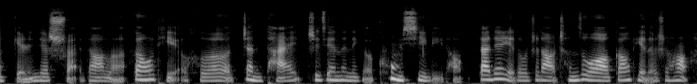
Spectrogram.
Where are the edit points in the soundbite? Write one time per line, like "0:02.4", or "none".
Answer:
none

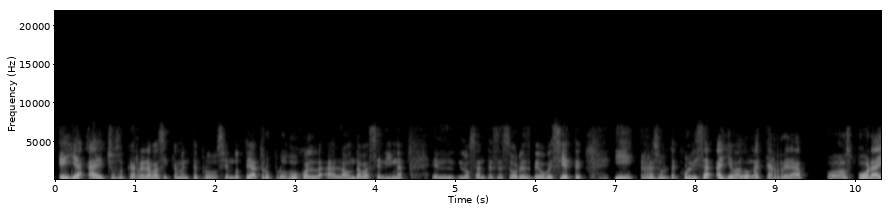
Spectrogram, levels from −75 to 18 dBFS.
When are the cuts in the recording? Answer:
0:05.9
0:07.8

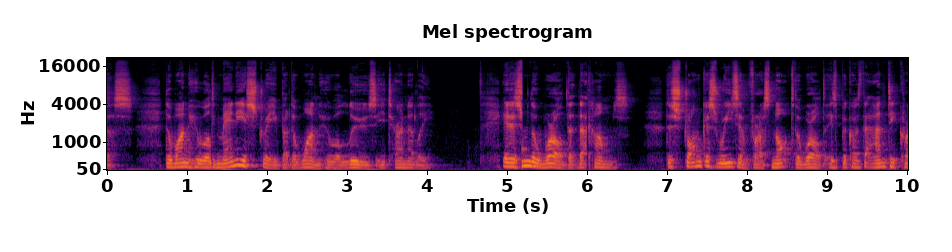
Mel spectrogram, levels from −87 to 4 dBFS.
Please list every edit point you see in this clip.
0:01.3
0:02.3
0:05.2
0:06.0
0:08.6

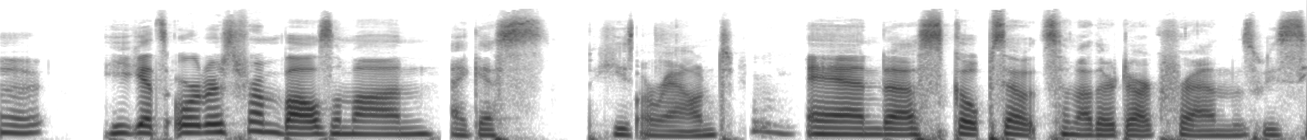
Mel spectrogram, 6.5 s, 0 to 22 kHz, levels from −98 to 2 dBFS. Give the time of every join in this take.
0:03.2

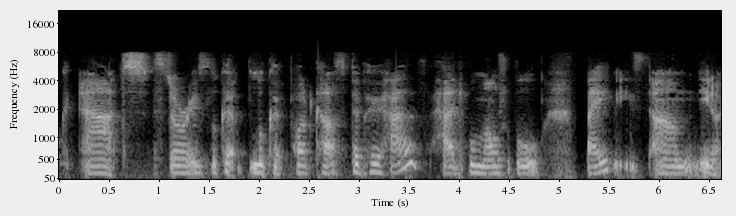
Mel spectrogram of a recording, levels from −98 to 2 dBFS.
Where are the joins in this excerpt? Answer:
0:00.9
0:01.9
0:03.0
0:04.1

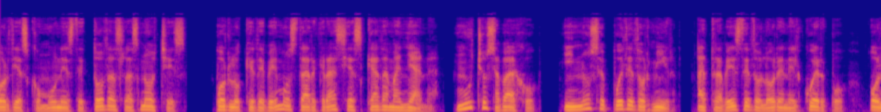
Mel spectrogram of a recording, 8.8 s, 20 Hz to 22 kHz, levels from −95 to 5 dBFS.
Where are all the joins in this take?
0:04.5
0:05.0

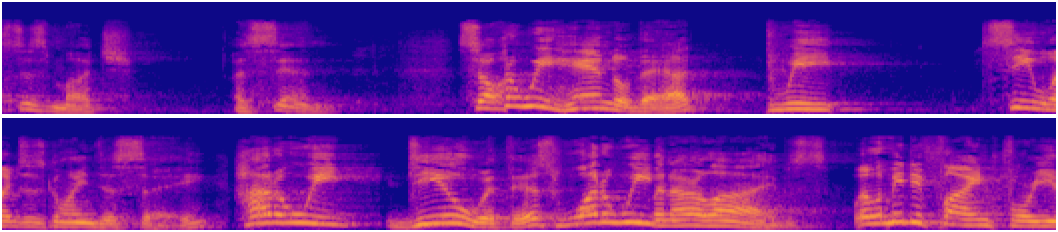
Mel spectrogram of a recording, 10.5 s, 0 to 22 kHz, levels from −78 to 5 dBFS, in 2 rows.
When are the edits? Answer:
0:02.5
0:03.8
0:05.3
0:06.4
0:07.1
0:08.5

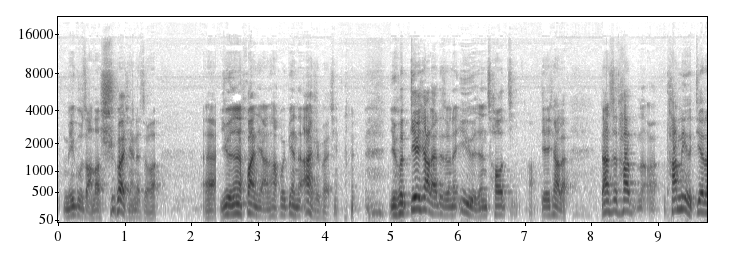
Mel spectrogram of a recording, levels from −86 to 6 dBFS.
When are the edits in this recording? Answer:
0:02.4

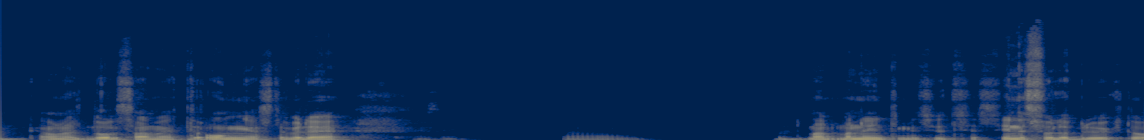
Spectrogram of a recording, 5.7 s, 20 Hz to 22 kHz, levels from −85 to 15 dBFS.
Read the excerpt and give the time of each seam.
0:00.9
0:04.5

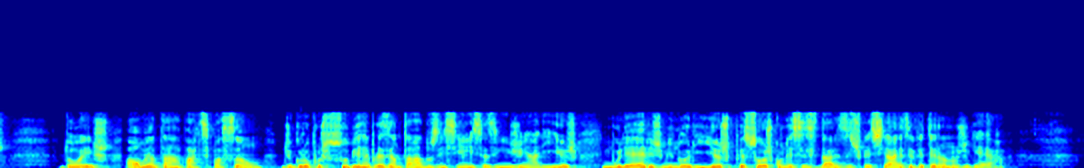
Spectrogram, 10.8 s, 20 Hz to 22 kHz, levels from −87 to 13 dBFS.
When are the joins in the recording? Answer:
0:01.2
0:06.0

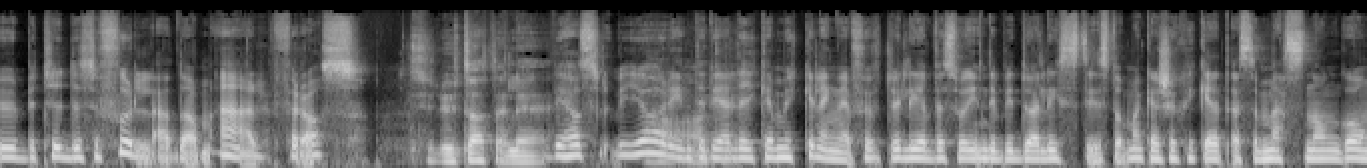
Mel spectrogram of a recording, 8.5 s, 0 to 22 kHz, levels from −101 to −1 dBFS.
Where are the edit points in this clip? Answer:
none

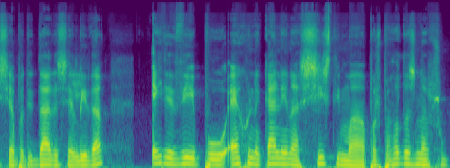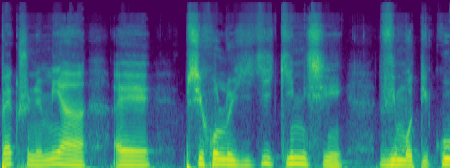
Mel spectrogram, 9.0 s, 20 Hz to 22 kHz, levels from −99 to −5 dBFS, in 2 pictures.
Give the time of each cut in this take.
none

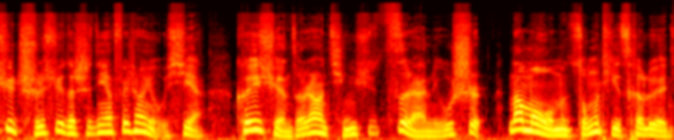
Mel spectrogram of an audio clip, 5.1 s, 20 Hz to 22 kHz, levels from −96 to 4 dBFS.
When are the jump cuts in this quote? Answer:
0:03.7

